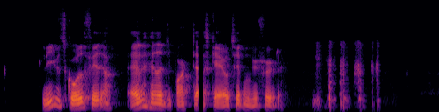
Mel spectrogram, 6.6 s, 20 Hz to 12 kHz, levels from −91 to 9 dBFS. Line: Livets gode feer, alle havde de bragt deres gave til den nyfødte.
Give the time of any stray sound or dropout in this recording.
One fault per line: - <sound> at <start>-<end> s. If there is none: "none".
- dropout at 3.0-3.0 s
- laugh at 4.7-5.7 s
